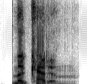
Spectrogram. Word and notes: macadam: British English

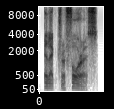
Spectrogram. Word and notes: electrophorus: British English

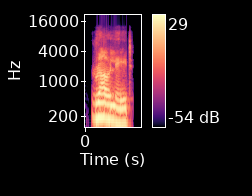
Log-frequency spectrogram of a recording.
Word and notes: roulade: Indian

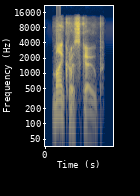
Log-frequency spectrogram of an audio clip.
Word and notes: Microscope: British English

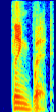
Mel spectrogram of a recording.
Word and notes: dingbat: American English

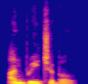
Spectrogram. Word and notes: unbreachable: Indian

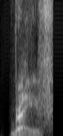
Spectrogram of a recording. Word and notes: brave: British English

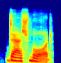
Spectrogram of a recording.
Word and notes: dashboard: Indian

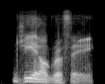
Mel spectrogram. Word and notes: geography: British English

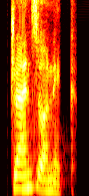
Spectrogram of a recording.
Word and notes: transonic: Indian

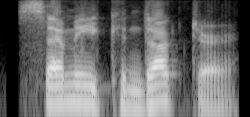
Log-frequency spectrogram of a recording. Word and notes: semiconductor: American English

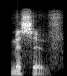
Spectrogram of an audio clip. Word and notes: missive: American English

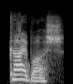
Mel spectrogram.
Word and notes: kybosh: Indian

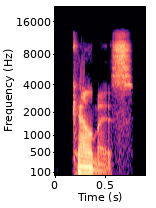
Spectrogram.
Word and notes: koumiss: British English

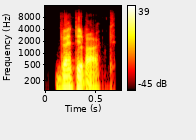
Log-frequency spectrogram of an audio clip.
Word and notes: ventiduct: American English

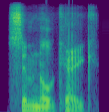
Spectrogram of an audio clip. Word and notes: simnel cake: British English

